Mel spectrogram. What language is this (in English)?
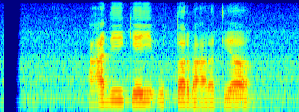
Nepali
